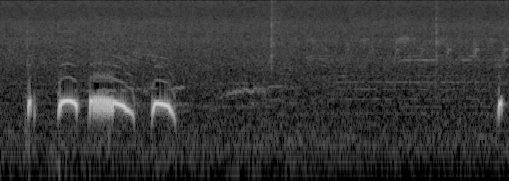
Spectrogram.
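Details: A spotted dove gives one phrase to rouse decoy doves into calling: a short pip, three soft arched coos with a longer central one, then near silence before another pip begins.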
